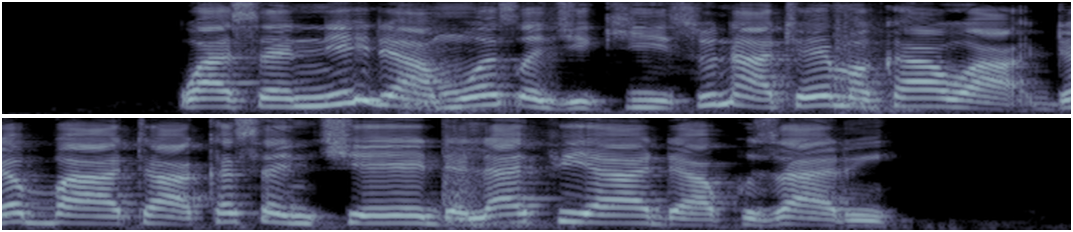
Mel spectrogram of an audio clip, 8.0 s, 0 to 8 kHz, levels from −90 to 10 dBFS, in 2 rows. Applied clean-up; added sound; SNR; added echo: none; Gunshot, gunfire; 18 dB; none.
